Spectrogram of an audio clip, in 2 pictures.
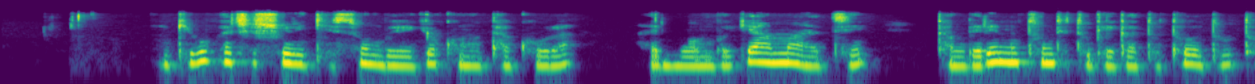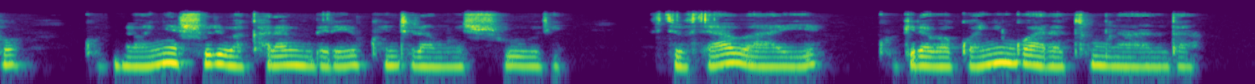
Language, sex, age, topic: Rundi, female, 25-35, education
